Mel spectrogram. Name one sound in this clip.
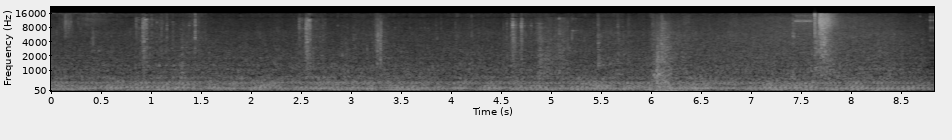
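Heavy metal footsteps clank now and then.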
